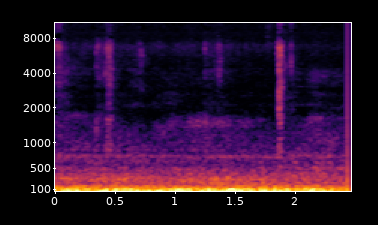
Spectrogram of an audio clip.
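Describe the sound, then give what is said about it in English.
A steady low engine rumble from a car or motorcycle idles continuously, with a few faint higher clicks and hisses over the drone and no one speaking. “I can't tell if this is a motorcycle or if this is a car or, like, what the case may be, what's going on.”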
